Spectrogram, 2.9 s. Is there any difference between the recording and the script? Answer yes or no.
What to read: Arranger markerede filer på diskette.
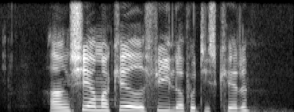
no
